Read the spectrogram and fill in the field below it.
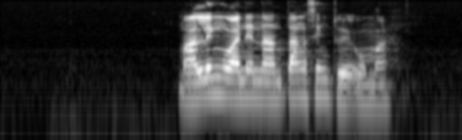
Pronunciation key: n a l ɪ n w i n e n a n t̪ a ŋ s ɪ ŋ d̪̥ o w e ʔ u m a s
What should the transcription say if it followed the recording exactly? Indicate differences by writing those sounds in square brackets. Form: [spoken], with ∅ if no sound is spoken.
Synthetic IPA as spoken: [m] a l ɪ [ŋ] w [a] n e n a n t̪ a ŋ s ɪ ŋ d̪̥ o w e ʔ u m a [h]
